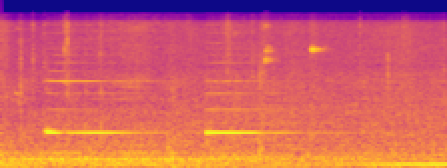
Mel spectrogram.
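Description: Elevator car's electronic signal sounding twice: two identical tones of the same pitch, each starting sharply and fading over about a second and a half. A steady low hum from the hydraulic elevator runs underneath.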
